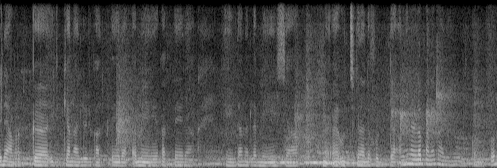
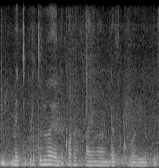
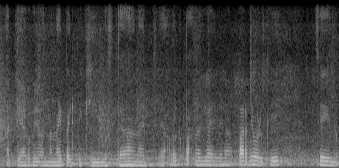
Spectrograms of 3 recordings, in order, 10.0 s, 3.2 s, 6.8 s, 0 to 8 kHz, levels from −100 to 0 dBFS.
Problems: constant background noise, low volume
